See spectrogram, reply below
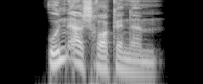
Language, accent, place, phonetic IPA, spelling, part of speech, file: German, Germany, Berlin, [ˈʊnʔɛɐ̯ˌʃʁɔkənəm], unerschrockenem, adjective, De-unerschrockenem.ogg
- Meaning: strong dative masculine/neuter singular of unerschrocken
